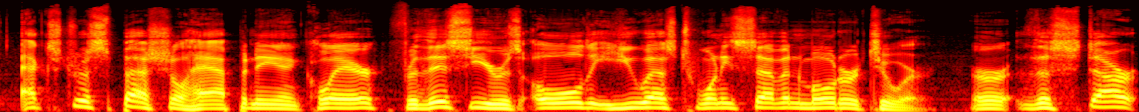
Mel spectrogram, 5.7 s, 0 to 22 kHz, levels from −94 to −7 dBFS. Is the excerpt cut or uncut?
cut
